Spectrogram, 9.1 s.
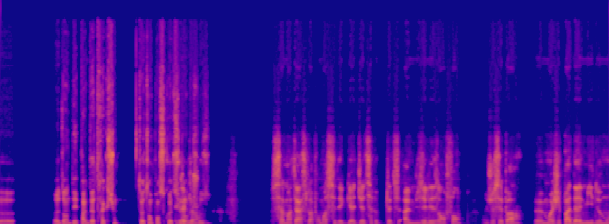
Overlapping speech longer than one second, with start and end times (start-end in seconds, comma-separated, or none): none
